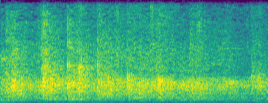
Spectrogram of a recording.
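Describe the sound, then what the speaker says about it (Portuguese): A church congregation applauds a pastor with steady, dense clapping that fills the whole stretch at an even level, with no talk over it. "Forte esse aplauso ao servo do Senhor em Cristo."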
